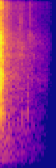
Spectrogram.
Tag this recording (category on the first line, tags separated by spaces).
Sound effects > Human sounds and actions
button off toggle activation click interface switch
